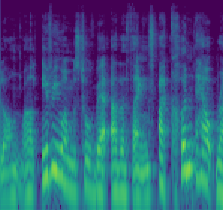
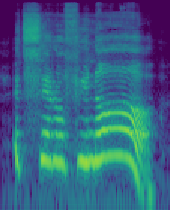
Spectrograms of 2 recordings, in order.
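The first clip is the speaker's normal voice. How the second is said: shrill, high, loud parroting; 13 semitones higher, 7 dB louder than usual. Narrator reads Ron mimicking Serafina in a high-pitched voice. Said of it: "mimicked Ron in a high-pitched voice".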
